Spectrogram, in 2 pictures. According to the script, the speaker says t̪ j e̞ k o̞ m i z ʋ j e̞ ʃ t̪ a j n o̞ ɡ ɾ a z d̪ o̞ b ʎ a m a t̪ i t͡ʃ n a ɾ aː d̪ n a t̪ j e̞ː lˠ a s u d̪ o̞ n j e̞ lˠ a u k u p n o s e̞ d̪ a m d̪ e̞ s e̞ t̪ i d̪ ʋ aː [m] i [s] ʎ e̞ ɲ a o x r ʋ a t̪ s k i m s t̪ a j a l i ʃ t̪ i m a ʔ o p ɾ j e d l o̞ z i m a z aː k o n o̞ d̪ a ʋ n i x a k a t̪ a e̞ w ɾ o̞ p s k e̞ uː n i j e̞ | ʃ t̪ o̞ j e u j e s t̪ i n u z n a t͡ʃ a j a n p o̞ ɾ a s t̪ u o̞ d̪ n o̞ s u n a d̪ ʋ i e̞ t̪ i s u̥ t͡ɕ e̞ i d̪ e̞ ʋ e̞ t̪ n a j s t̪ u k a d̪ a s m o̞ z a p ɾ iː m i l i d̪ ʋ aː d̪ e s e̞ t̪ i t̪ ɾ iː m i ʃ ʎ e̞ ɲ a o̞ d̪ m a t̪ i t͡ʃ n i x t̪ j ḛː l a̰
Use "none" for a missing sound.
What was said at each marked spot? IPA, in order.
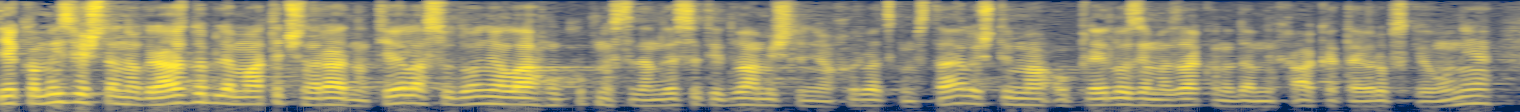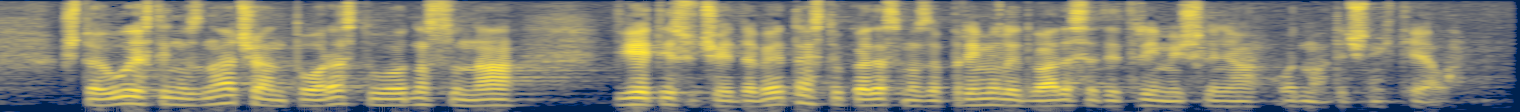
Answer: m, ʃ

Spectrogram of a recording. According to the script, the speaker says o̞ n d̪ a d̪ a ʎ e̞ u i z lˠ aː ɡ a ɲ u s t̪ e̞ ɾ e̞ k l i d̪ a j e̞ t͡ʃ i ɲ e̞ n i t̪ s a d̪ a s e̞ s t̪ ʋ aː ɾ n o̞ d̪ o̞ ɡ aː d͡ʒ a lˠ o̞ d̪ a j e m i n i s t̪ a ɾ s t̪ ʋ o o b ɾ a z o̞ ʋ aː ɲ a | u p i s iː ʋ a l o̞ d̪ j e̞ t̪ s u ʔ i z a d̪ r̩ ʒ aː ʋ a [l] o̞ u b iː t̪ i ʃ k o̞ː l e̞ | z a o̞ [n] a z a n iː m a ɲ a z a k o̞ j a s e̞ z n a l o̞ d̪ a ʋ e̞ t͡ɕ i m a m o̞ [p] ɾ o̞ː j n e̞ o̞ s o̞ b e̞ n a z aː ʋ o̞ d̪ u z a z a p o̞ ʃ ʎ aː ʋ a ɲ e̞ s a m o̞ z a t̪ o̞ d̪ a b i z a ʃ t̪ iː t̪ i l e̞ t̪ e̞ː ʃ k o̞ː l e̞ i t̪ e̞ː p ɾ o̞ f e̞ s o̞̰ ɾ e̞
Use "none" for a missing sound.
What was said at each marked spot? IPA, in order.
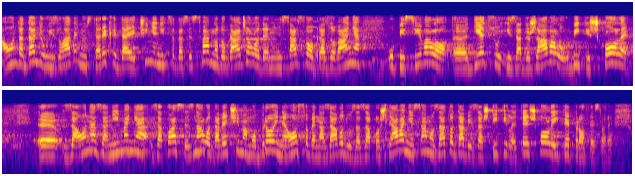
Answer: l, n, b

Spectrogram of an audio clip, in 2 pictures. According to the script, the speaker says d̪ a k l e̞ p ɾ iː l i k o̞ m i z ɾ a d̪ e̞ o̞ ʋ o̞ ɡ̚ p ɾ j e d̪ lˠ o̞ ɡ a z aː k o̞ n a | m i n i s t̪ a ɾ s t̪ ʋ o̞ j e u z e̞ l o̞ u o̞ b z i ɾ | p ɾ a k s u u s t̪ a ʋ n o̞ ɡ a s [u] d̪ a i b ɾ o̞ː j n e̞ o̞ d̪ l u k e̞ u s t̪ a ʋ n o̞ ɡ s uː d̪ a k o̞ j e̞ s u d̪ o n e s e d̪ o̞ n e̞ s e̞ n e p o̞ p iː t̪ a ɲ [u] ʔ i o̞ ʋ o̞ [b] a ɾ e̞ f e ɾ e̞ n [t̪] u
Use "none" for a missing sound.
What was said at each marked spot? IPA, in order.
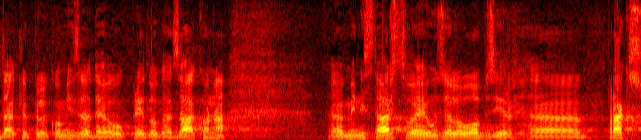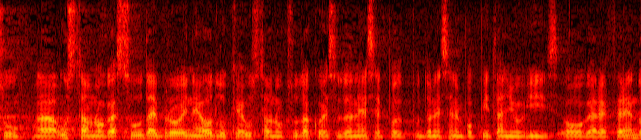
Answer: uː, u, ɡ, d̪

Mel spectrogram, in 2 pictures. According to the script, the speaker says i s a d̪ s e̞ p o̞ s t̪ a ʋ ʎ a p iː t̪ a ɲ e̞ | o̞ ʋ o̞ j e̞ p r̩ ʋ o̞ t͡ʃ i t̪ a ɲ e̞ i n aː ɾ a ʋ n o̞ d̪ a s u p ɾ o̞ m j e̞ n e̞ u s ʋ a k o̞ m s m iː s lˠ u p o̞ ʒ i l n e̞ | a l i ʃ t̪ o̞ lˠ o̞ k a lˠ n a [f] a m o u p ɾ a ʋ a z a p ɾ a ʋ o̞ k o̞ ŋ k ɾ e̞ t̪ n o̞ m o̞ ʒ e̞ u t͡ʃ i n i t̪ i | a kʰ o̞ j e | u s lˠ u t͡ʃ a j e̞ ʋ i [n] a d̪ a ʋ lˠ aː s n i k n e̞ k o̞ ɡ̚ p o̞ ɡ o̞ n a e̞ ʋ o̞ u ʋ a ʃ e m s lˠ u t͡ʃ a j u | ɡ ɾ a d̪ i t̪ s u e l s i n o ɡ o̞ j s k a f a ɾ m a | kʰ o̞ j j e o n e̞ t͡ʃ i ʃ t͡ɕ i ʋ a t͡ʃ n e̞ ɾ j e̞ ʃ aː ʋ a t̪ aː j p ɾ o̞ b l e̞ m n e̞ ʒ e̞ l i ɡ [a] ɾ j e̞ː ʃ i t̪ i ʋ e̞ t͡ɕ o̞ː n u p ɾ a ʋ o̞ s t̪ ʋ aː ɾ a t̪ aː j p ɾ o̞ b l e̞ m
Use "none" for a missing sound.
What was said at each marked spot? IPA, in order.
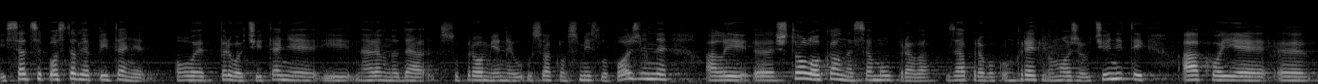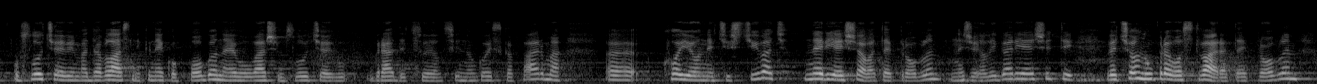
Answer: s, m, a

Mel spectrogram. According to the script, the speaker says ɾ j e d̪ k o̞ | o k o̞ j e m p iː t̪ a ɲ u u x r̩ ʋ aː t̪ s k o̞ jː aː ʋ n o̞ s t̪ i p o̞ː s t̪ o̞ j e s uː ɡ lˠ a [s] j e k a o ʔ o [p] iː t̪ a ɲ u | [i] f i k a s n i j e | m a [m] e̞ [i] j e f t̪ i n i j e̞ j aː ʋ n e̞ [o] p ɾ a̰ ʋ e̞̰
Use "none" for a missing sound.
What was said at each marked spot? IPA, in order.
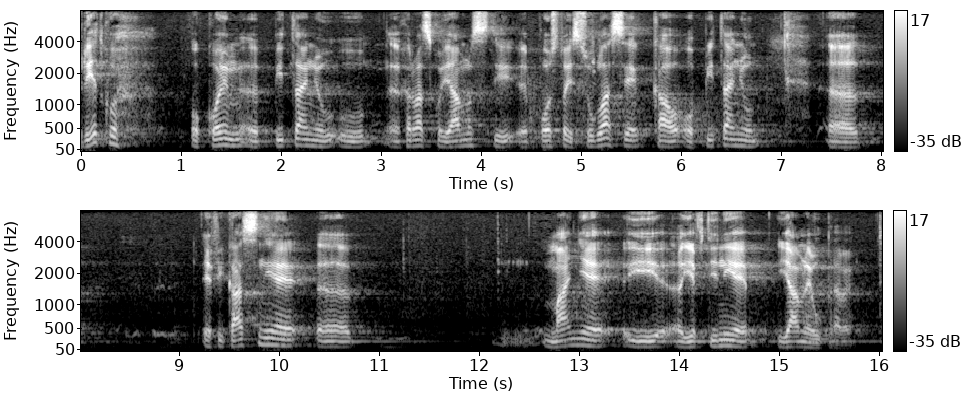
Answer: s, p, e, ɲ, i, u

